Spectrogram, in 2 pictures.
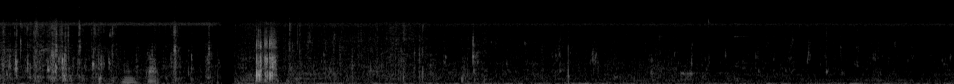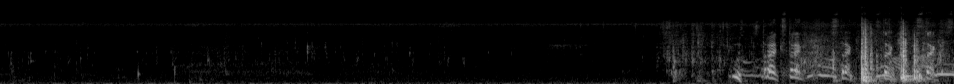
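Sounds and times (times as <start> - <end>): water trickling: 2.9 - 19.0
canoe ticks and knocks: 17.2 - 19.0.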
